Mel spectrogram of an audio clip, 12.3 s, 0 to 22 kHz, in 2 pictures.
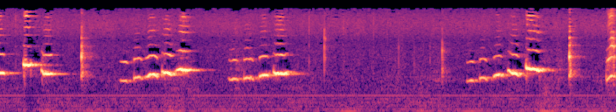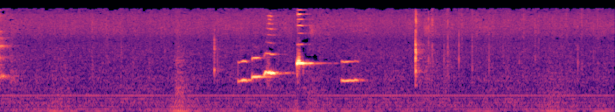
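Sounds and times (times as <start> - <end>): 
cockatiel singing upward-slurred whistles: 0.0 - 3.1, 4.7 - 6.4, 8.5 - 9.9.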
